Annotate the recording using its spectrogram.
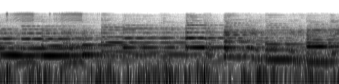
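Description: Red hollow-body electric guitar played solo: a slow melodic line of single sustained notes, several of them bent or slid in pitch.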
